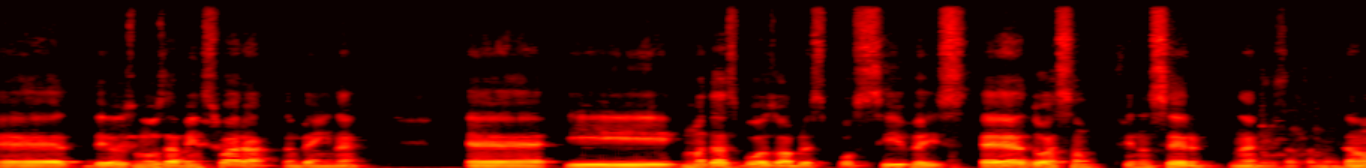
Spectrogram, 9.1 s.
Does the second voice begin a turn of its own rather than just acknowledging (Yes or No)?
No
